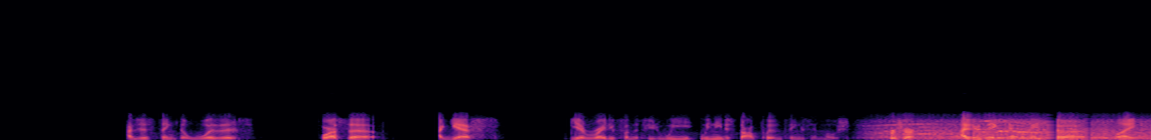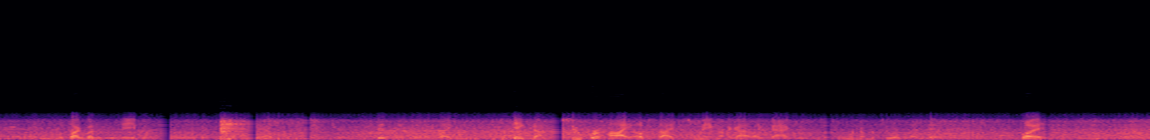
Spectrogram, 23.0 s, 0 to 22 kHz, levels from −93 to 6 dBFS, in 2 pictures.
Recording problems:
phone-call audio
traffic noise; loud; from 9 s on; 2 dB below the speech
choppy; occasionally; 4% of the speech affected

